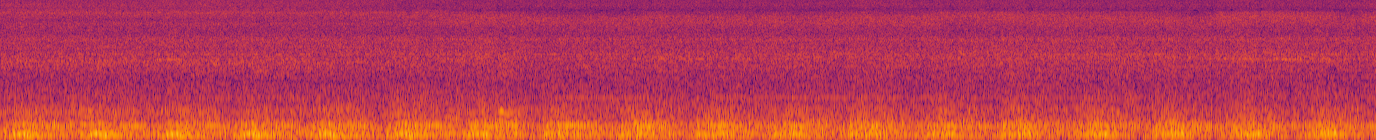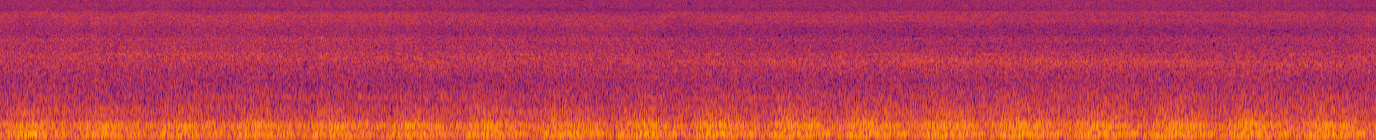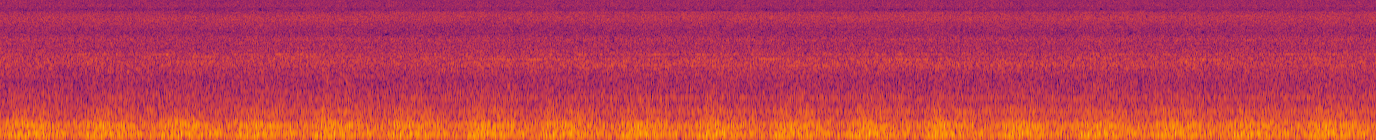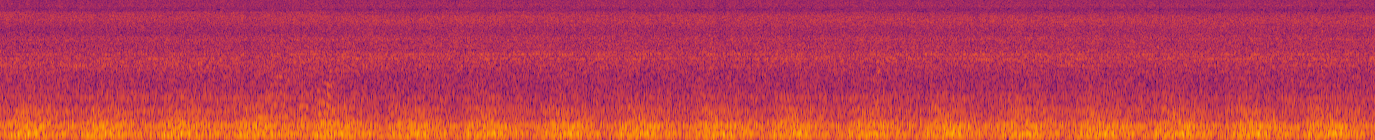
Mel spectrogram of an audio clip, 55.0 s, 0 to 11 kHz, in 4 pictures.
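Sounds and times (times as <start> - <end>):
machine roar with high whine: 0.0 - 55.0.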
